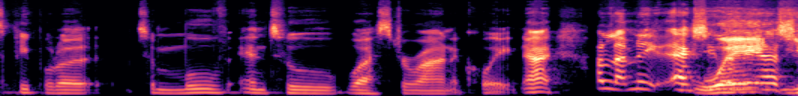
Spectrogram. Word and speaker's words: Irondequoit: How are you going to entice people to move into West Irondequoit? Now, let me ask you can't. Well, hold on. See, you just literally messed up. So you said West Irondequoit.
